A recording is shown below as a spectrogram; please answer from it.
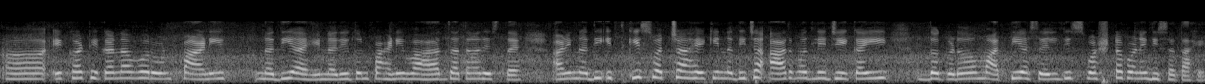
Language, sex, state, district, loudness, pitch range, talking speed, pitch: Marathi, female, Maharashtra, Chandrapur, -21 LUFS, 255-285 Hz, 145 wpm, 270 Hz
